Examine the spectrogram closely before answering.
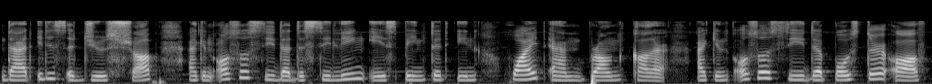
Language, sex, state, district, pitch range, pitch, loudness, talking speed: English, female, Nagaland, Kohima, 195-225 Hz, 200 Hz, -18 LUFS, 175 wpm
